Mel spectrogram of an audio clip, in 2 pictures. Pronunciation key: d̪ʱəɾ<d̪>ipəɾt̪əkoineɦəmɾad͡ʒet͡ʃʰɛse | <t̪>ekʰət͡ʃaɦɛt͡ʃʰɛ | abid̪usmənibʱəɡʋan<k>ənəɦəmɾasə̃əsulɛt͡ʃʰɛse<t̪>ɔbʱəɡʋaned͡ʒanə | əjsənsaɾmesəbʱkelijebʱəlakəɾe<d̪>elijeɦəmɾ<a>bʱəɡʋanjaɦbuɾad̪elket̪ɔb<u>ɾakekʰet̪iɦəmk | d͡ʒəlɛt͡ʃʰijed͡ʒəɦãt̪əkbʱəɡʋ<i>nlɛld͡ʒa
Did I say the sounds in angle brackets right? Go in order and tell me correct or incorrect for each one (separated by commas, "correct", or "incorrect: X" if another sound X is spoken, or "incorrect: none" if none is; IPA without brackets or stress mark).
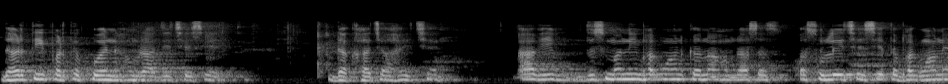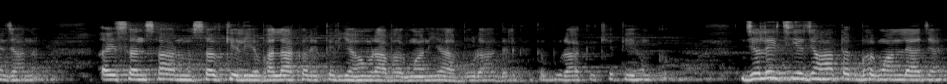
incorrect: t̪, incorrect: d̪, correct, correct, incorrect: t̪, correct, correct, incorrect: a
